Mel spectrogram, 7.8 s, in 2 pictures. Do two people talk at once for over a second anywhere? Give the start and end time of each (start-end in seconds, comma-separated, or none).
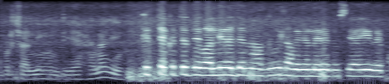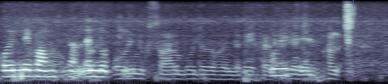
none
